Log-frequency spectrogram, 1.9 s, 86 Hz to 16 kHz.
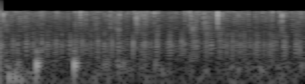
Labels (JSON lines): {"label": "biophony, rattle", "recorder": "SoundTrap 500"}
